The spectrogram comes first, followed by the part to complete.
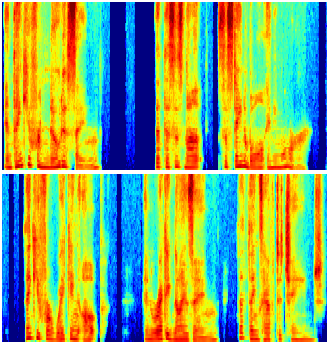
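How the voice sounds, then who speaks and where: A woman coach leading a guided meditation in a slow, soothing, gently inviting way. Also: lowish voice.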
